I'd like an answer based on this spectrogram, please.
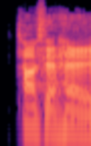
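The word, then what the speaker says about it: Takahē: forget all the other stuff I'm going to mispronounce. So it's just a long list of them now. But the Takahe Literary Journal. Takahe.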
